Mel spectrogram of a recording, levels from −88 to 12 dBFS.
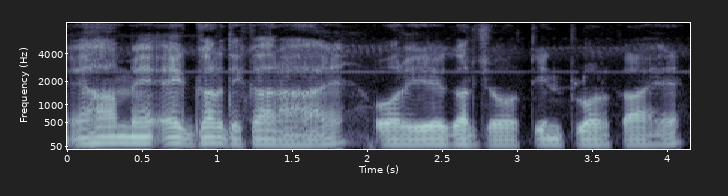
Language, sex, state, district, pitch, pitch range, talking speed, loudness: Hindi, male, Arunachal Pradesh, Papum Pare, 80 Hz, 80-95 Hz, 215 wpm, -19 LUFS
